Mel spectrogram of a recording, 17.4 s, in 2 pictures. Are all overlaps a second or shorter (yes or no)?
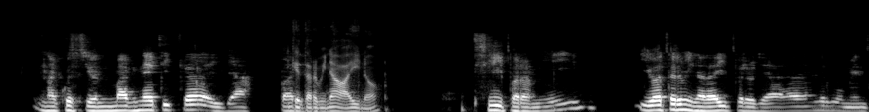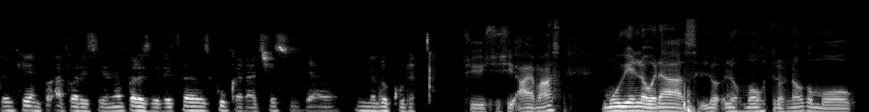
yes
